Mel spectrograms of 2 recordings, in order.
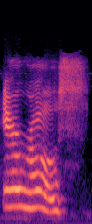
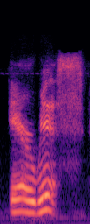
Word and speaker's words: Eris: Not Eros, the love god, Eris.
